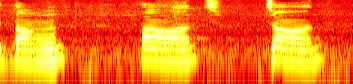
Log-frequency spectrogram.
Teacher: हवा मुंह के साथ साथ नाक से भी निकलती है तो वह वर्ण अनुनासिक होता है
